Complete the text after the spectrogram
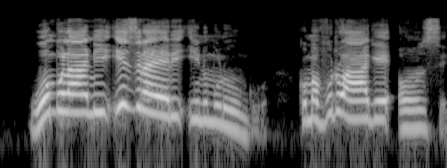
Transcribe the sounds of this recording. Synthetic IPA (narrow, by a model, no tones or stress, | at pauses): wɔmbulaniʔis̬ɾaɛliʔinumuluːŋɡu | kɔmavutɔak̬ɛɔːnsɛ̥̰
